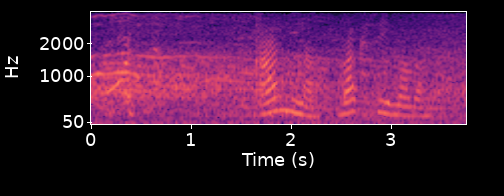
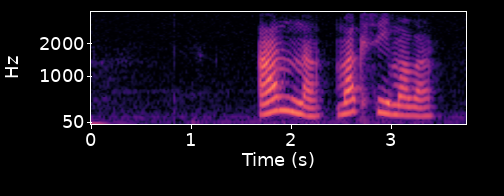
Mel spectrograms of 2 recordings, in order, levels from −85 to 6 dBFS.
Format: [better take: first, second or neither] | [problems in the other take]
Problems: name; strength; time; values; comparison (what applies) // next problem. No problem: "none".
second | background sound (Crowd); 1 dB above the speech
